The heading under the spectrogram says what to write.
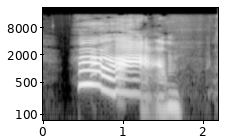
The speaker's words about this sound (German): Darum hab ich so weiße Zähne. Die siehst du, wenn ich laut gähne.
